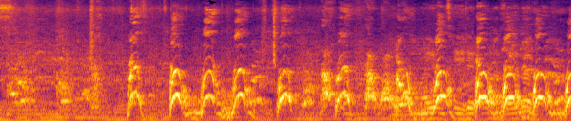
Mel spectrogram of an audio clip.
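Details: Very small Shih Tzu in Pangasinan, Philippines, during a stud session, giving a rapid run of short yipping barks, about two per second, with faint speech and room noise in the background.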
